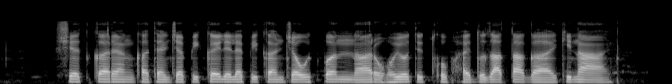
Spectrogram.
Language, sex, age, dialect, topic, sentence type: Marathi, male, 18-24, Southern Konkan, agriculture, question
